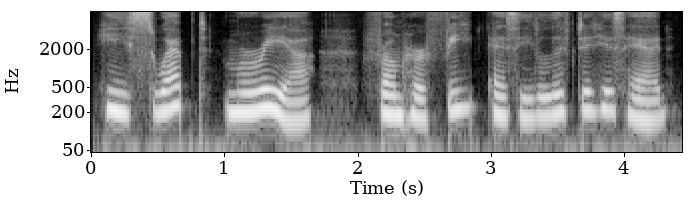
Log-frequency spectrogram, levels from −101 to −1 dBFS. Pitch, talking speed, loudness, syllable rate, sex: 195 Hz, 150 wpm, -17 LUFS, 3.5 syllables/s, female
